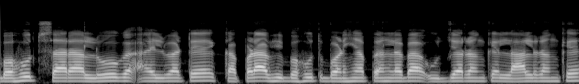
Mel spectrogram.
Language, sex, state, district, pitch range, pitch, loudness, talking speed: Bhojpuri, male, Bihar, Muzaffarpur, 150-160 Hz, 155 Hz, -17 LUFS, 175 wpm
